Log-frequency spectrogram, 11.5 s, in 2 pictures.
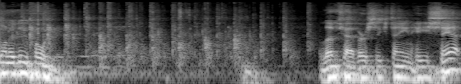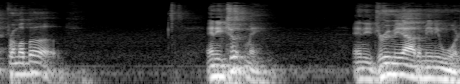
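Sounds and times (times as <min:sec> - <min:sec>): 
speech: 0:00.0 - 0:00.9, 0:04.0 - 0:06.5, 0:08.4 - 0:09.1, 0:10.2 - 0:11.5
audience clapping: 0:00.0 - 0:04.4.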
